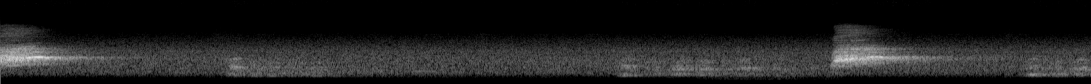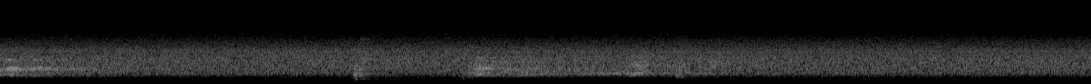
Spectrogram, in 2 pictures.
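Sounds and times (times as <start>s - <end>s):
red fox rasping scream: 0.0s - 0.9s, 8.3s - 9.4s.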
